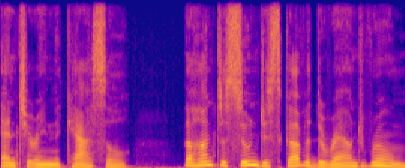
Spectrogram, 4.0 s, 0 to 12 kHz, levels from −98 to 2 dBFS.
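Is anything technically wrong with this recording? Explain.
No, no technical faults heard.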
